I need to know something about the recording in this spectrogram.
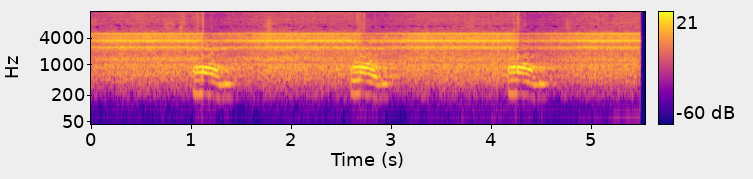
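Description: A radio plays a short falling chime melody that repeats at even intervals.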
